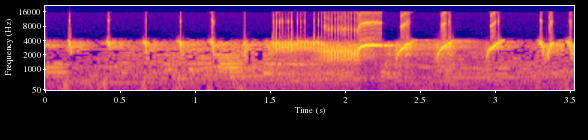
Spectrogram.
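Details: Canary performing lively song for a bird-training master track: spaced short chirps, then a buzzy swell and a run of bright rising whistled notes.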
